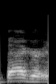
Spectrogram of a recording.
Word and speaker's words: Bagger: And on the same note, the A in Bagger is pronounced the same way as the one in my name. like the A in LARP or the U in the word us. Well, Florian, those, those are two different sounds.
